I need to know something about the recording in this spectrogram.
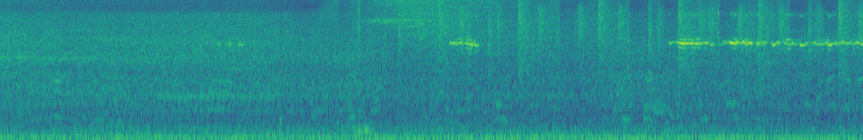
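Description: A small motorbike engine hums steadily close by.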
